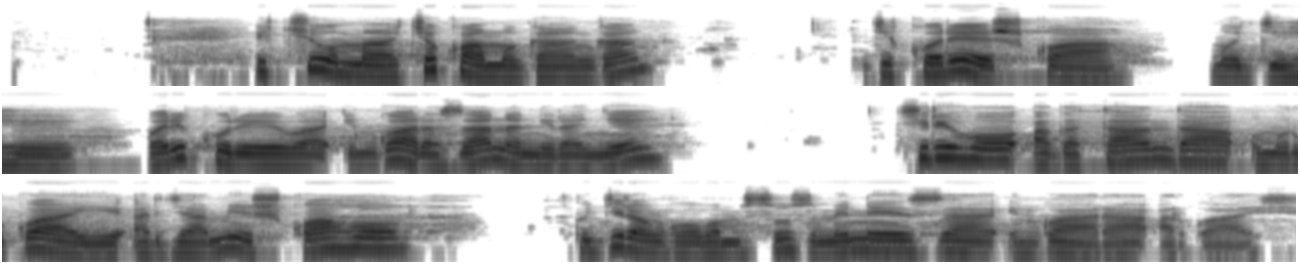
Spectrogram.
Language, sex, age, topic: Kinyarwanda, female, 25-35, health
